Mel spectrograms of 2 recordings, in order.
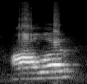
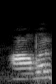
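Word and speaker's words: hour: आवर, आवर बोलते हैं, आ का साउंड यहाँ एच साउंड नहीं हो रहा।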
